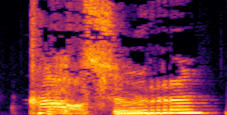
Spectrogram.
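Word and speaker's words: Kotsur: Cotsur.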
